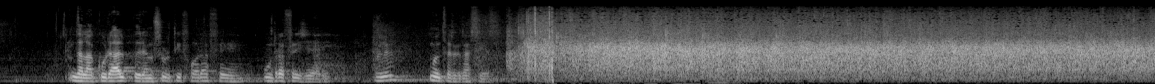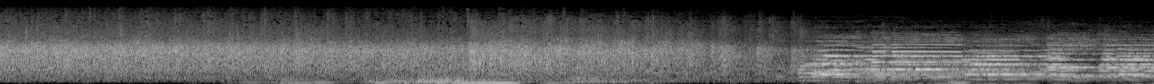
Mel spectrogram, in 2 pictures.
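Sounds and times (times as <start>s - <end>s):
audience applause: 5.1s - 19.9s.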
